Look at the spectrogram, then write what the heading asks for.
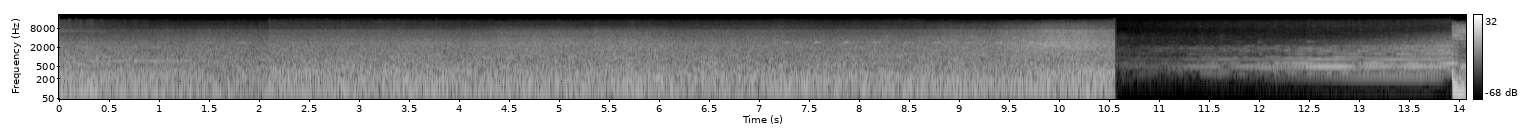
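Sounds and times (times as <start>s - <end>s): ocean surf breaking on rocks: 0.0s - 10.6s
wind rumble on microphone: 0.0s - 10.6s.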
